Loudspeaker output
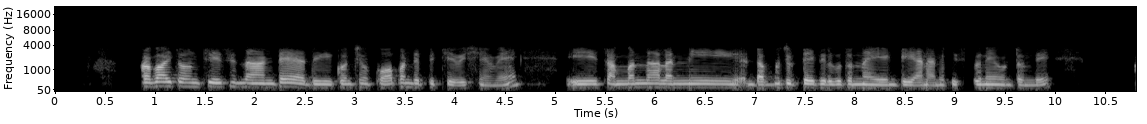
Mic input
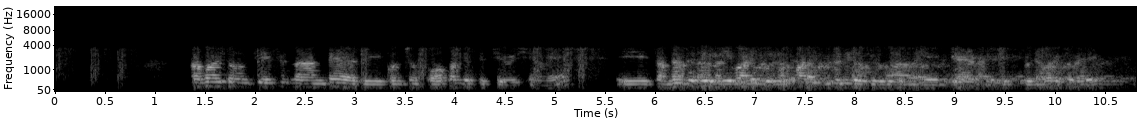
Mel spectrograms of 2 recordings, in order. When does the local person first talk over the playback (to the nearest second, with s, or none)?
6 s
